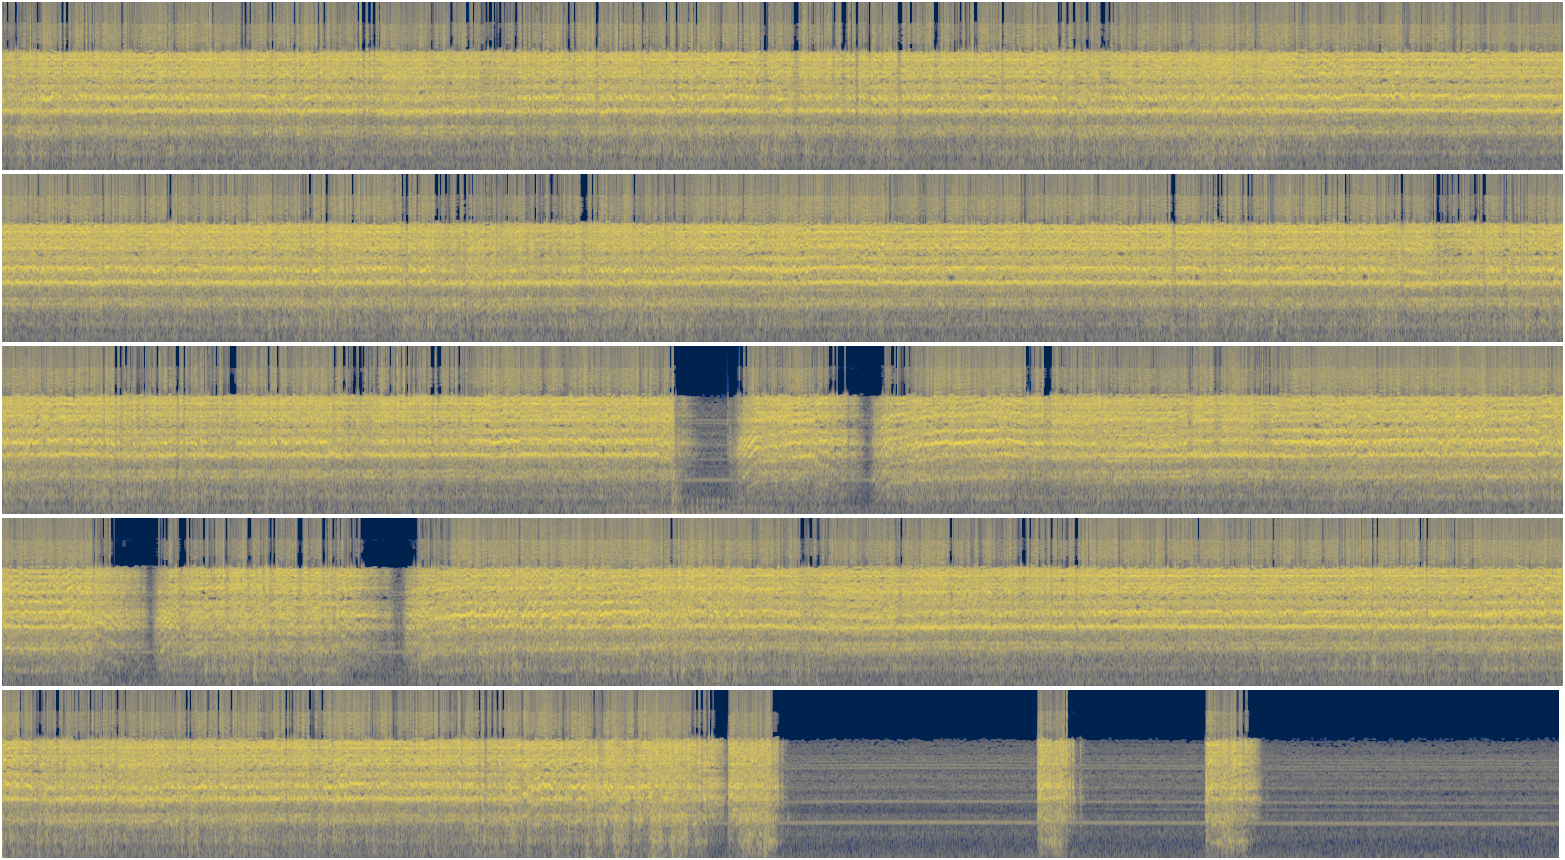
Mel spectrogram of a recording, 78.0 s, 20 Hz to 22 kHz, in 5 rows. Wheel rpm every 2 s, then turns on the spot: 230, 230, 230, 230, 240, 230, 230, 230, 240, 230, 230, 230, 230, 230, 230, 220, 230, 230, 230, 100, 170, 220, 220, 200, 140, 130, 220, 230, 230, 230, 230, 220, 230, 230, 210, 50, 30, 40, 0.
none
